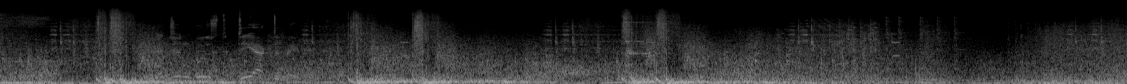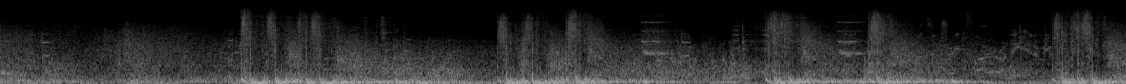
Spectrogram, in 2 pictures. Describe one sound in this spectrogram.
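Naval guns fire in loud, booming salvos.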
